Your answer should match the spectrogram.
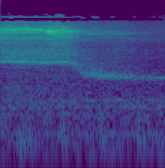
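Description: A woman's long audible exhale, a slow breath out paced to a yoga movement, strongest for about the first second and then trailing off.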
